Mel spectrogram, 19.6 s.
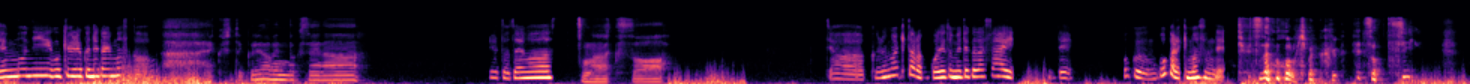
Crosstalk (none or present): none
